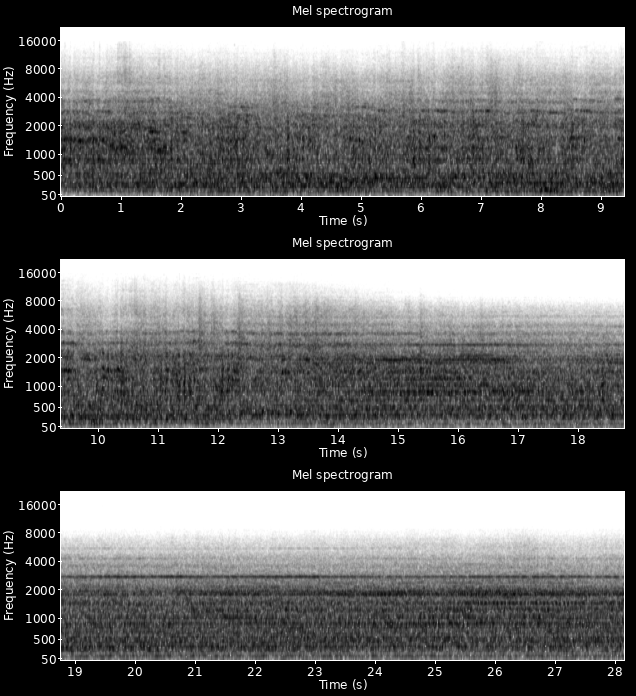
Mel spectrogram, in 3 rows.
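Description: Container wagons of a freight train rolling past close by, wheels clattering over the rail joints. About 14 seconds in the clatter eases and a steadier sound with a thin high tone remains as two SCT diesel locomotives creep up slowly on the loop line.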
